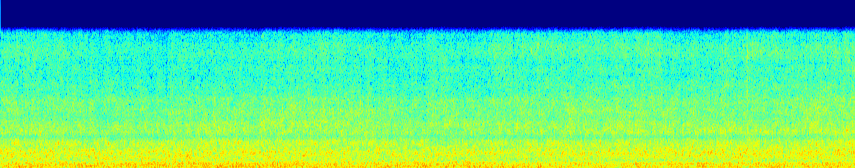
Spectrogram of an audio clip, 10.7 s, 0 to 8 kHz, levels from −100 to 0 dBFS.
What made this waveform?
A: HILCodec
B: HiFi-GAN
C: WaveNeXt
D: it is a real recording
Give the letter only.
A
